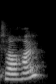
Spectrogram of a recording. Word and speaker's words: Tahoe: How do you pronounce her name? Lake Tahoe.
